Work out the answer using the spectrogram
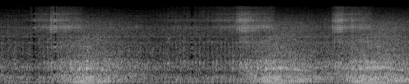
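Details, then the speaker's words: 1973 Larson boat, Mercruiser 120hp 2.5L engine: three quick throttle blips from steady idle, each dropping back cleanly without stumbling, as the accelerator pump squirts fuel down the carb throat to prevent stalling; normal throttle response. "that's that accelerator pump giving that little shot of fuel right down the throat of the thing to keep it from stalling when you're you know under acceleration"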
